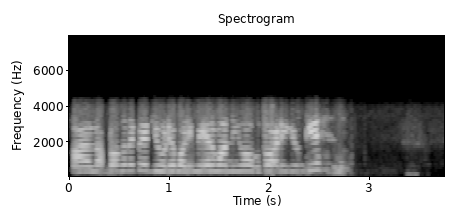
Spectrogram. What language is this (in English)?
Dogri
